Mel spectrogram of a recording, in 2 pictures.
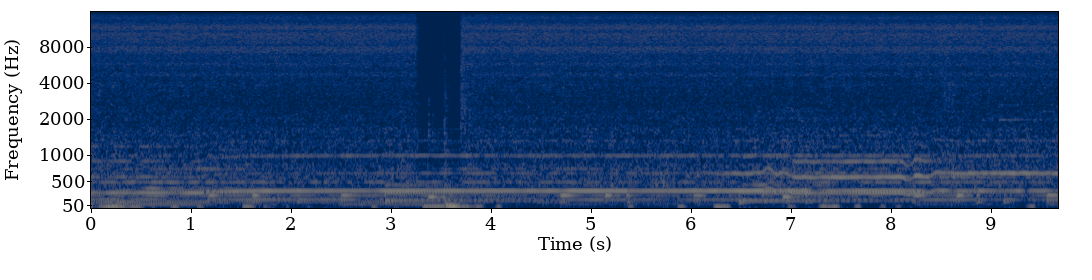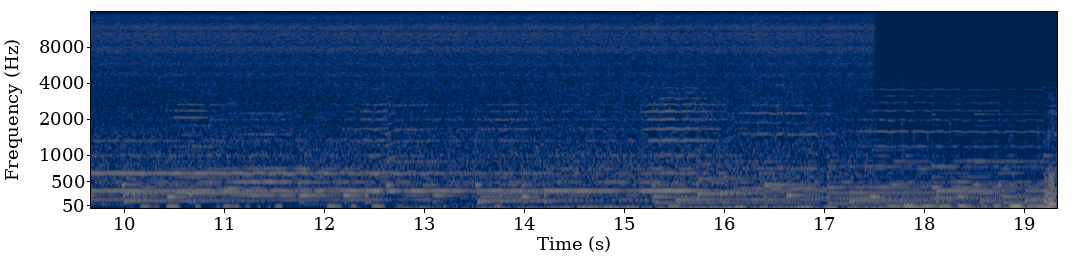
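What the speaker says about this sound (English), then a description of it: "me spraying it with a pressure washer" Pressure washer spraying in the video game PowerWash Simulator 2, cleaning a floaty at a gator-themed coaster: a steady, fairly quiet hiss runs throughout with no pauses.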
